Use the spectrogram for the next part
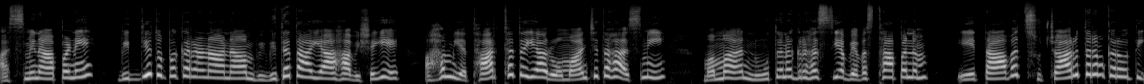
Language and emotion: Sanskrit, happy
